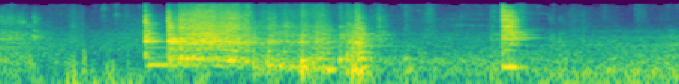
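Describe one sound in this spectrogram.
A metal lid clatters onto a pot.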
